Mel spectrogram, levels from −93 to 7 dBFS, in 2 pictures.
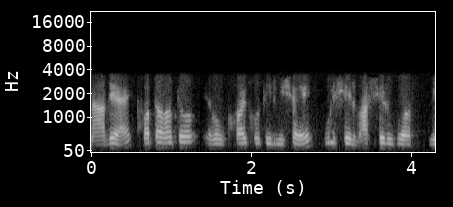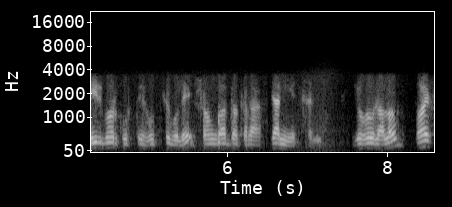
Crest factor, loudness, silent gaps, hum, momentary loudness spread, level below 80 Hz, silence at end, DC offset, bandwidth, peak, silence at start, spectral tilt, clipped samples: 20 dB; -28 LUFS; none; none; 10 LU; -84 dBFS; 0.05 s; under 0.1%; 3.9 kHz; -8 dBFS; 0 s; -8 dB/octave; under 0.1%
